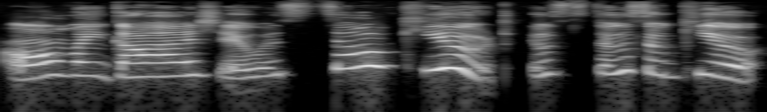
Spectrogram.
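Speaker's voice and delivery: squealing high over a cute scene; gushing high. Real, not acted. Friend gushing to co-host about the couple, high and excited.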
